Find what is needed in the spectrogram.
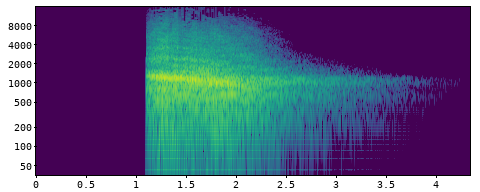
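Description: An edited-in whoosh sound effect that starts suddenly out of silence about a second in and fades away over the next two seconds.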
